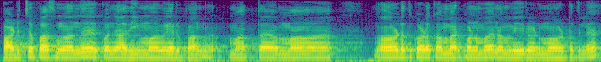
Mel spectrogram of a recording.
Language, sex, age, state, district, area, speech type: Tamil, male, 30-45, Tamil Nadu, Erode, rural, spontaneous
